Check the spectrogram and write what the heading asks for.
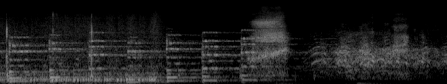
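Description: Organ-led house-band music cue with regular beats, cutting off after about a second and a half. A brief hiss-like burst follows near the middle, then light laughter.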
